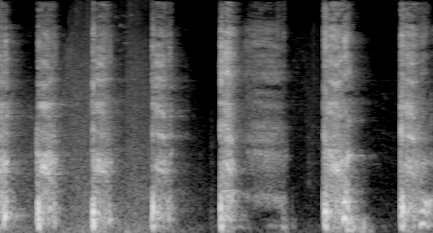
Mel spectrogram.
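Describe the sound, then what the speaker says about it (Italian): Seven harsh, forceful coughs in a halting series, each a sharp burst separated by short silences, close to the listener. "Mi veniva la tosse forte"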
